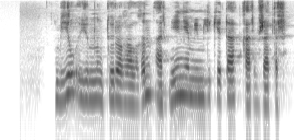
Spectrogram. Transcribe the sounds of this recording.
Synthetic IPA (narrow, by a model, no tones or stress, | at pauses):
bijəlˠʊjəmnəɴt̪ʰɵɾɑʁɑlˠəʁənarmʲe̞nʲijame̞mle̞kʲe̞t̪ɪɑt̪̚qɑɾəpʒɑt̪əɾ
